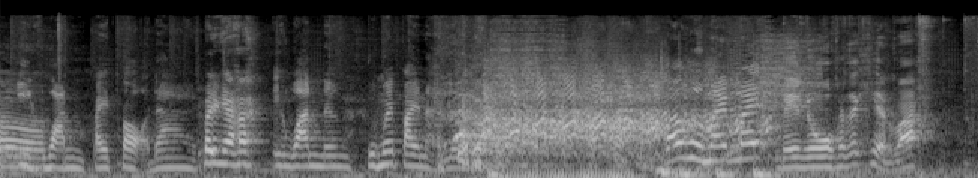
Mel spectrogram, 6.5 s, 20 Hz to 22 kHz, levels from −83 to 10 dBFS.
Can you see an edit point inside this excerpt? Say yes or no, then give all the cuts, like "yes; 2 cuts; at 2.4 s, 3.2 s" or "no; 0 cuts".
yes; 2 cuts; at 1.2 s, 5.2 s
